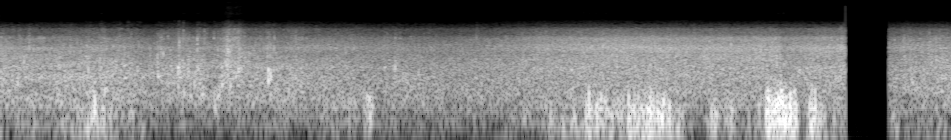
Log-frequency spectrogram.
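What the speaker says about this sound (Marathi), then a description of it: "पूर्ण सपाट समुद्र आहे हा" Flat, calm open sea washes in a steady, soft surf wash mixed with light wind noise, continuous and close, with a brief dropout near the end.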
